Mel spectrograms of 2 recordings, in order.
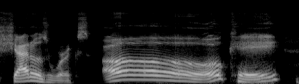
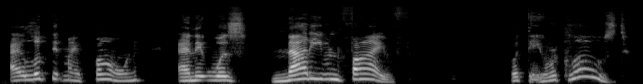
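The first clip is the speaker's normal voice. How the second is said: annoyed; 5 semitones higher, slower than usual. Real, not acted. Annoyed rant about closed manufacturer.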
